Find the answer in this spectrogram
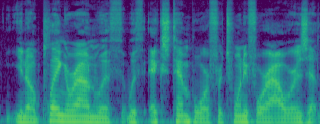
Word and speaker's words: Extempore: Extempore. All right, perfect. I always wonder if it's like, you know, Extempore or something weird like that. But no, Extempore.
